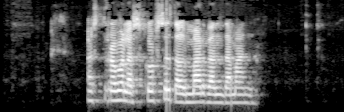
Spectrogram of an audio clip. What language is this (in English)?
Catalan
